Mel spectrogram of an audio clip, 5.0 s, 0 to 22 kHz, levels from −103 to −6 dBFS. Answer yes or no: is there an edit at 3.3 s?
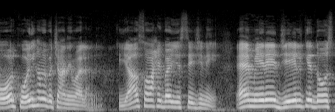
no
